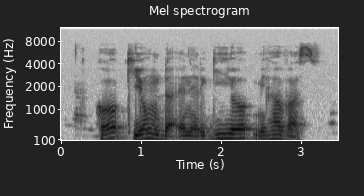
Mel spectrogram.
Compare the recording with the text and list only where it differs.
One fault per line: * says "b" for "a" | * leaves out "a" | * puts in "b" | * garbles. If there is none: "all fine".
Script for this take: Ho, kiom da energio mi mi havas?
* leaves out "mi"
